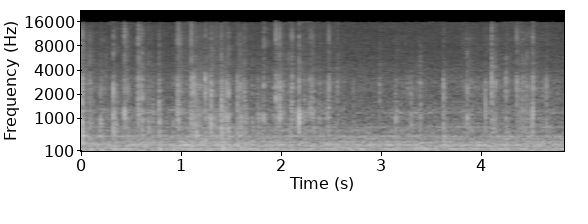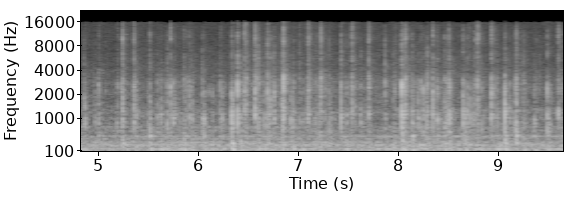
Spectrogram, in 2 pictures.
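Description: Fast typing with fingertips and long red-painted nails on a thin backlit aluminium keyboard whose plastic keys sit under a red silicone skin. It makes a dense, continuous stream of soft, muffled taps and clicks over a low hum, with a few sharper nail clicks standing out.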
